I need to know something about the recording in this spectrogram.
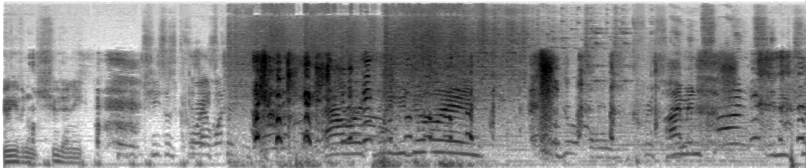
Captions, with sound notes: I didn't even shoot any... JESUS CHRIST KRISITAN! *laughter* *laughter* ALEX WHAT ARE YOU DOING! *laughter* ohhh, Kristian... IM IN FRONT!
